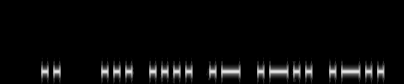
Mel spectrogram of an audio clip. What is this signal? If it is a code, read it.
Morse code, heard as a keyed tone, about 20 wpm, 600 Hz. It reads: I SHALL
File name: cw-books / winnie-the-pooh / winnie-20wpm-page-0016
